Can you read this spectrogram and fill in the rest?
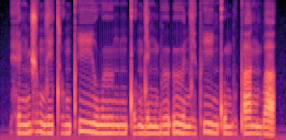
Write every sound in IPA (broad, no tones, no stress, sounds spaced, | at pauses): h e ŋ n d͡ʒ o̤ ŋ z i tʰ o̤ ŋ pʰ iː w ɯː ŋ ɯ ŋ pʼ o̤ ŋ d e ŋ m b ɯː ʔ ɯː n z e̤ pʰ iː ŋ pʼ u m b o̤ pʼ aː ŋ m b a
